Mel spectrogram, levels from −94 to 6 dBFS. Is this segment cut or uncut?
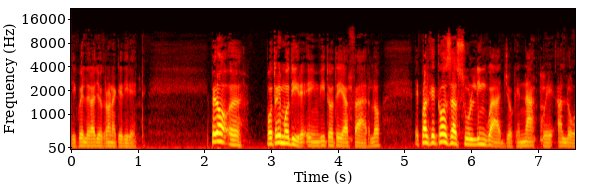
uncut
